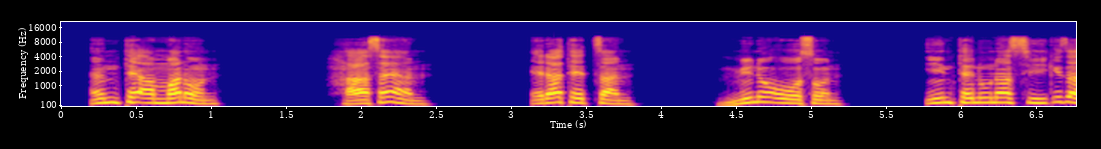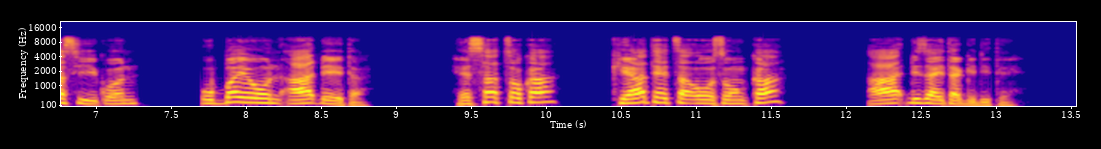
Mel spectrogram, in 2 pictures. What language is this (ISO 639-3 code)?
gmv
